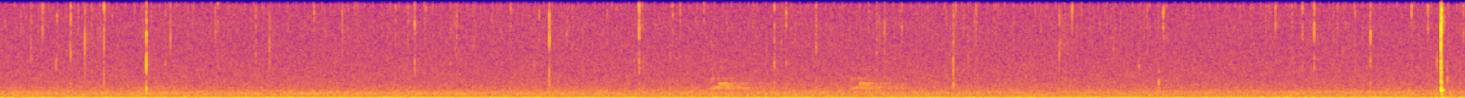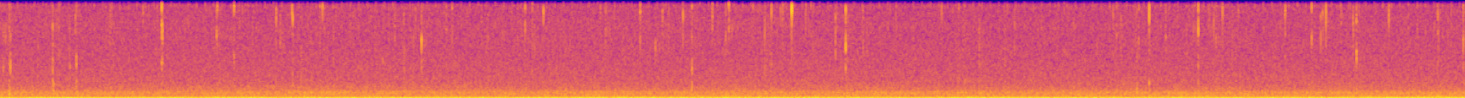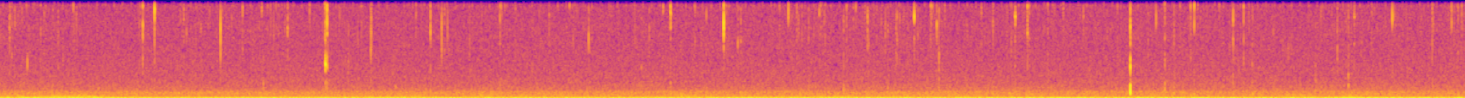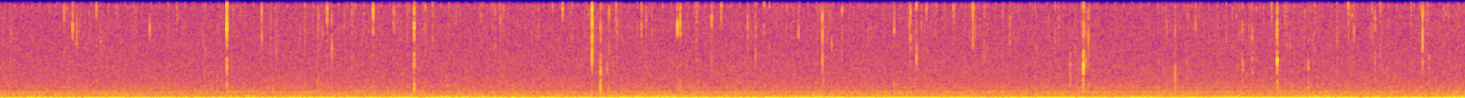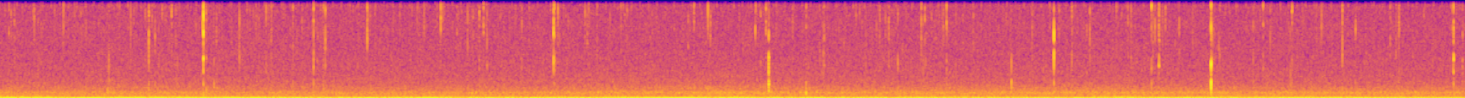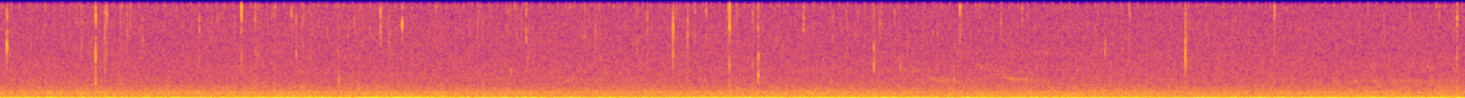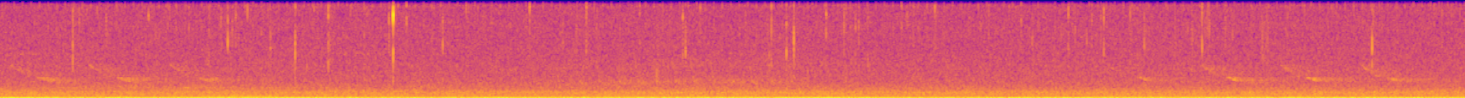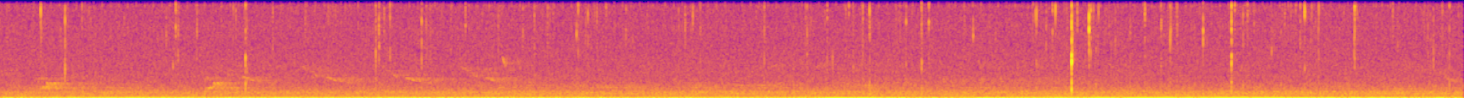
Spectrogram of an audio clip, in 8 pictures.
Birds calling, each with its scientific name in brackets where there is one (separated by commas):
Red-bellied Woodpecker (Melanerpes carolinus), Northern Cardinal (Cardinalis cardinalis)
